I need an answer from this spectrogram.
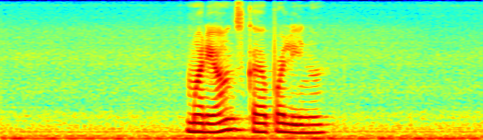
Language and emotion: Russian, neutral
